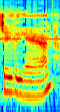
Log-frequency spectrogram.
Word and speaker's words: Jaliane: happening to you hey it's jay leanne rhymes with alien like if you're a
